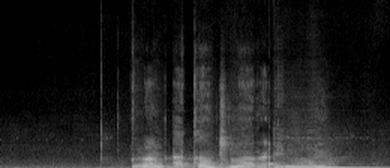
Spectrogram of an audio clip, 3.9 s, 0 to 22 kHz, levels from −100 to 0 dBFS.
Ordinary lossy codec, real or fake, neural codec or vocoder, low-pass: none; fake; codec, 44.1 kHz, 1.7 kbps, Pupu-Codec; none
